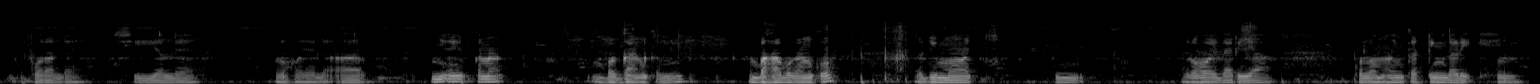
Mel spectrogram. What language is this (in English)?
Santali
